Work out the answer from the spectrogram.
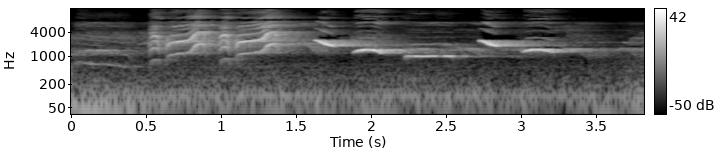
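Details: Black-throated laughingthrush pouring out a burst of rising, warbled whistles that settle into several long, clear descending slurs, with a faint low hum in the background.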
